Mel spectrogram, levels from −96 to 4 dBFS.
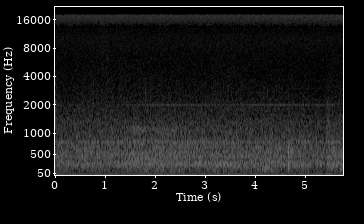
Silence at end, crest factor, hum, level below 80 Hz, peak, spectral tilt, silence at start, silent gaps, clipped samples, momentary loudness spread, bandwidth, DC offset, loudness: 0 s; 18 dB; none; -80 dBFS; -38 dBFS; -5 dB/octave; 0 s; none; under 0.1%; 2 LU; 18 kHz; under 0.1%; -57 LUFS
